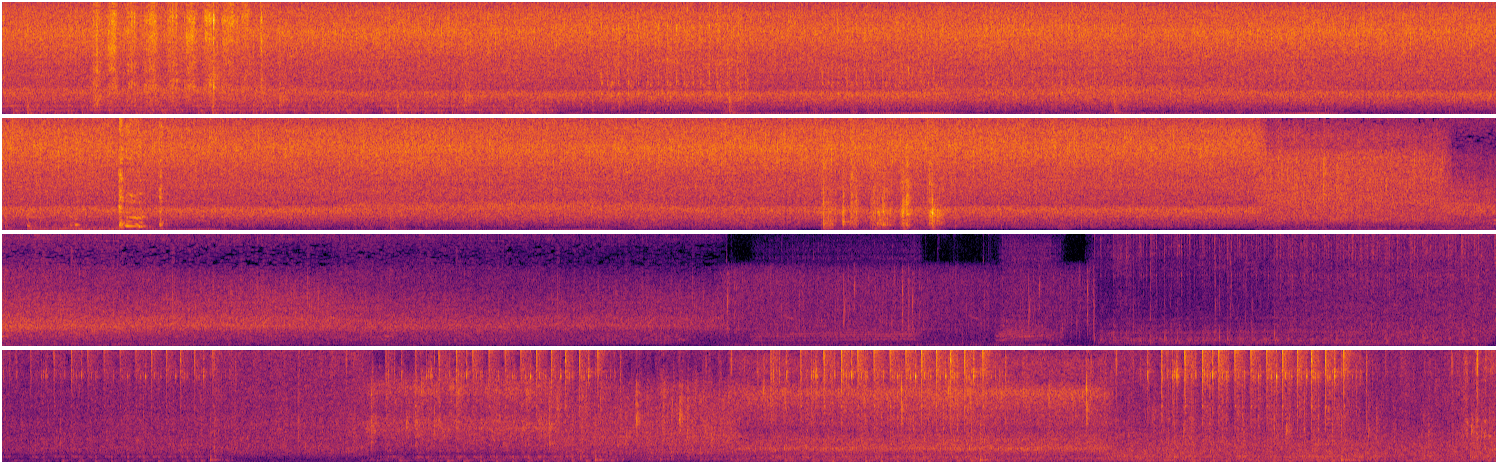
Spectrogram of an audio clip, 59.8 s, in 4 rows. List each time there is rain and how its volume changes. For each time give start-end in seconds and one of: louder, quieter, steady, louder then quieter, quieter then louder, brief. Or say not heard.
0.0-59.7 quieter then louder.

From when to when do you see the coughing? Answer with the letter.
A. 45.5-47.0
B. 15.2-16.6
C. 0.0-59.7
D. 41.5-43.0
B.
